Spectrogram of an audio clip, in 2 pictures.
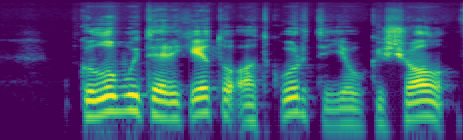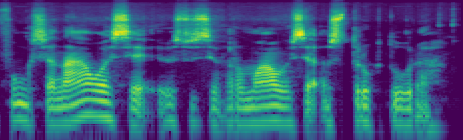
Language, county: Lithuanian, Vilnius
